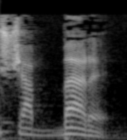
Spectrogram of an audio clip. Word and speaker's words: شبر: این شبیه رو شبر رو قبلا گفتیم که اسامی فرزندان هارونه که به عربی برگرداندن میشه حسین و حسن، که بعضی میگن شبیر و شبر، اشتباه تلفظ شبیر و شبره، شبیر و شبر تلفظش هم جناب نراقی پدر، نراقی پدر در کتاب مشکلات العلوم تلفظش صحیحه، شبیر و شبر رو آورده.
